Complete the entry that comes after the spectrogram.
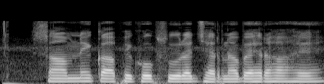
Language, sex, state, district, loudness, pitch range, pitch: Hindi, male, Madhya Pradesh, Umaria, -13 LUFS, 135-140 Hz, 135 Hz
